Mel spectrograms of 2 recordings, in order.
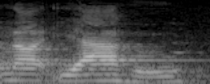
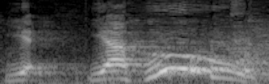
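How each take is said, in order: First: Said in the usual way. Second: Yahoo as a loud, slow, laughing whoop; excited whoop. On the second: Shown as a demonstration. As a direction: cheer the word Yahoo out, laughing. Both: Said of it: "that my Canadian accent showing?".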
